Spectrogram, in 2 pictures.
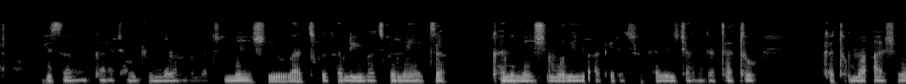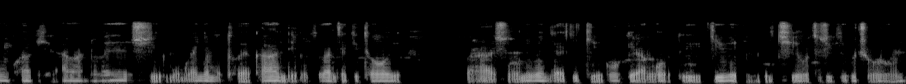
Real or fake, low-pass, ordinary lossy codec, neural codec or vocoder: real; 7.2 kHz; Opus, 32 kbps; none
